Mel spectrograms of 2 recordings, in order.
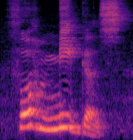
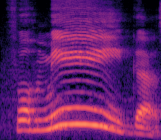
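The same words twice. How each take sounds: First: It is said in a plain, even speaking voice. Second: It is called out, stretching the stressed syllable. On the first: "Estou apenas pronunciando" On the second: "Vamos chamar a palavra?"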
